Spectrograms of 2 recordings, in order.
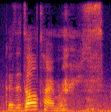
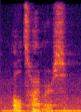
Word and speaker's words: Alzheimer's: surround sound now okay Alzheimer's that was a t there's no T there but did you hear the T I heard a c listen again he says it three times Alzheimer's Alzheimer's see zymers Alzheimer's he's saying like a German there's no tea in German that's the difference between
